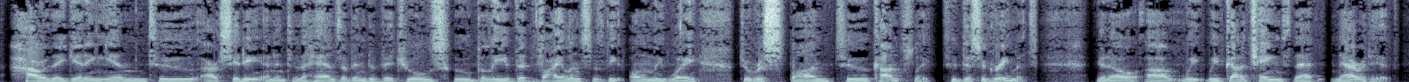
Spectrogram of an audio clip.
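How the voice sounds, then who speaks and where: At a fairly slow pace, a man with an unremarkable speaking voice talks at medium pitch, with ordinary pitch variation and very even loudness. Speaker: pastor and radio host. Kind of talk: radio talk show, co-host chat.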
